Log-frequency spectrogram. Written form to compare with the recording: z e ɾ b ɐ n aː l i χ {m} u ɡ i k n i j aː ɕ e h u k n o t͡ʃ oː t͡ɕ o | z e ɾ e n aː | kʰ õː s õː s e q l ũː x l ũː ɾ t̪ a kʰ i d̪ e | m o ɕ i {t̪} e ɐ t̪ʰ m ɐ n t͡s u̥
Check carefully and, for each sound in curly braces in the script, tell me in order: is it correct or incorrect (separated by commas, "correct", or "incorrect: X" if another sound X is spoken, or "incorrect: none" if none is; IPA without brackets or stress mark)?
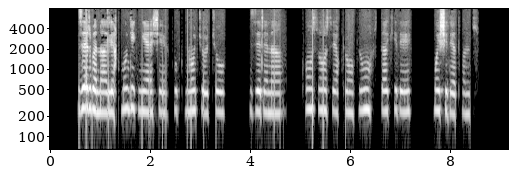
correct, incorrect: d̪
